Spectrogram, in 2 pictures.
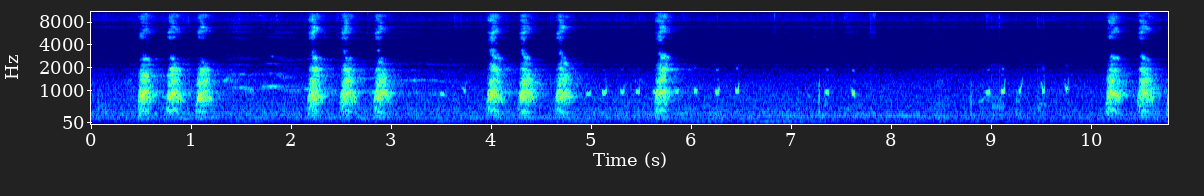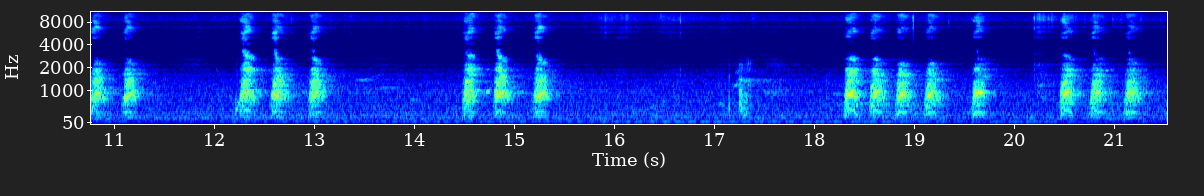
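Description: Chickens cluck loudly in short bursts close by.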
